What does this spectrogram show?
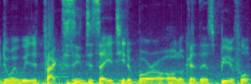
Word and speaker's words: Teterboro: me see the burro now I'm gonna say as an American has to be Teterboro Teterboro okay I don't know I'm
